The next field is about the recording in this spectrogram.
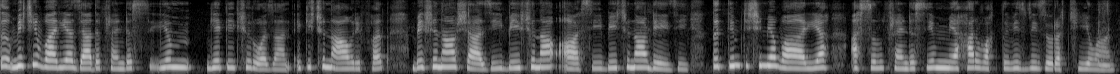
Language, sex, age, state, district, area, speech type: Kashmiri, female, 30-45, Jammu and Kashmir, Pulwama, rural, spontaneous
